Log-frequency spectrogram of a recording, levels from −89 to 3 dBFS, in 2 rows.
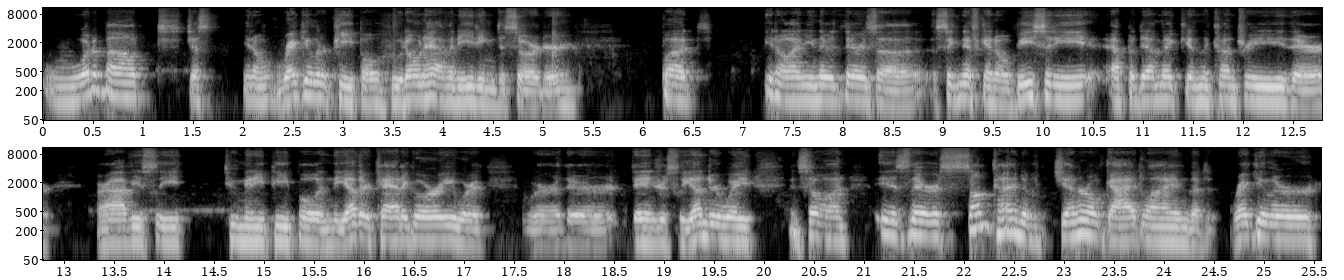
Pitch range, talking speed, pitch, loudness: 115-140 Hz, 130 wpm, 130 Hz, -19 LUFS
